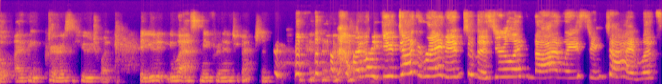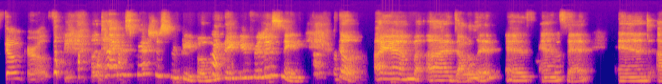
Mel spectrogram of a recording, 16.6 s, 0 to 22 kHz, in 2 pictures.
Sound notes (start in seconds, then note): 3.4 laughs; 8.8 laughs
